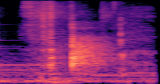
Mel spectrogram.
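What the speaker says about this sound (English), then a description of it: "then we're going to start mincing." A knife mincing onion on a cutting board makes two or three quick, close chops in under a second, with no voices.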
